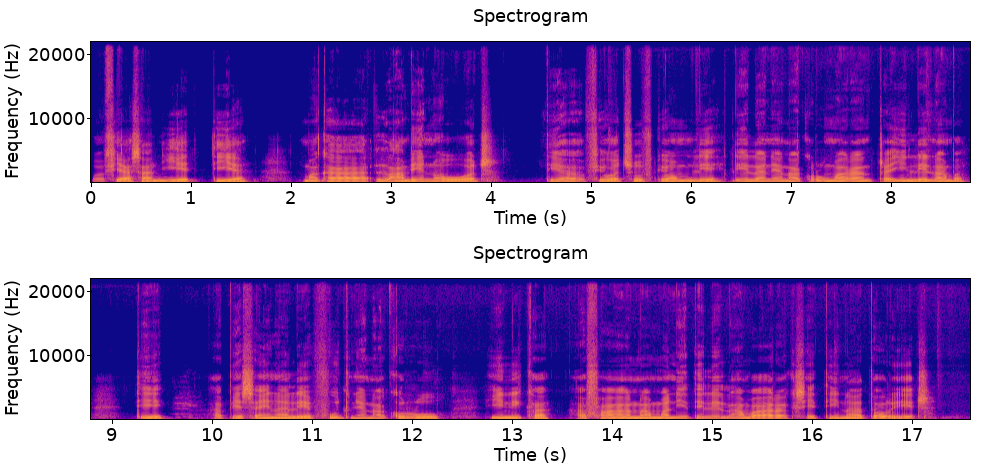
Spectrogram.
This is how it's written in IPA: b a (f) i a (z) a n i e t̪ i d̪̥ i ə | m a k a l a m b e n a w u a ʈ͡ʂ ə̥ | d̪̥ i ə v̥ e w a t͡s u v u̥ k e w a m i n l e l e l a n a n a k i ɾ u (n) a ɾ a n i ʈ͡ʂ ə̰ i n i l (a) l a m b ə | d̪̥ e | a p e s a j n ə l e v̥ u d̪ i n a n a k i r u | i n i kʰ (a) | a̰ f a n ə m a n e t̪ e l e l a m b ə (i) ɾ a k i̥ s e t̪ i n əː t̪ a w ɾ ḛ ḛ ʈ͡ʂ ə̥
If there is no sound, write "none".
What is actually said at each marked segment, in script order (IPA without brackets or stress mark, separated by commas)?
f, s, m, e, a, a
